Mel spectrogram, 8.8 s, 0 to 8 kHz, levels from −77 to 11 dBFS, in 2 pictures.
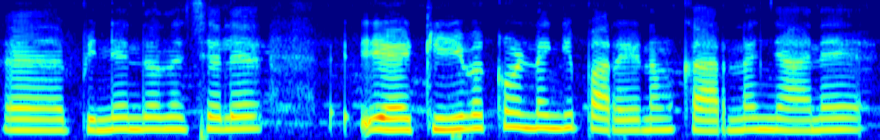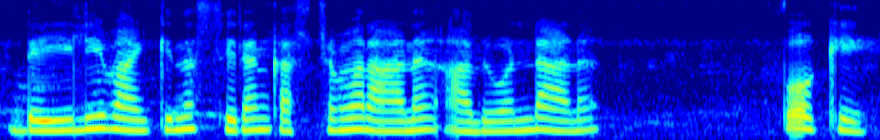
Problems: none marked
